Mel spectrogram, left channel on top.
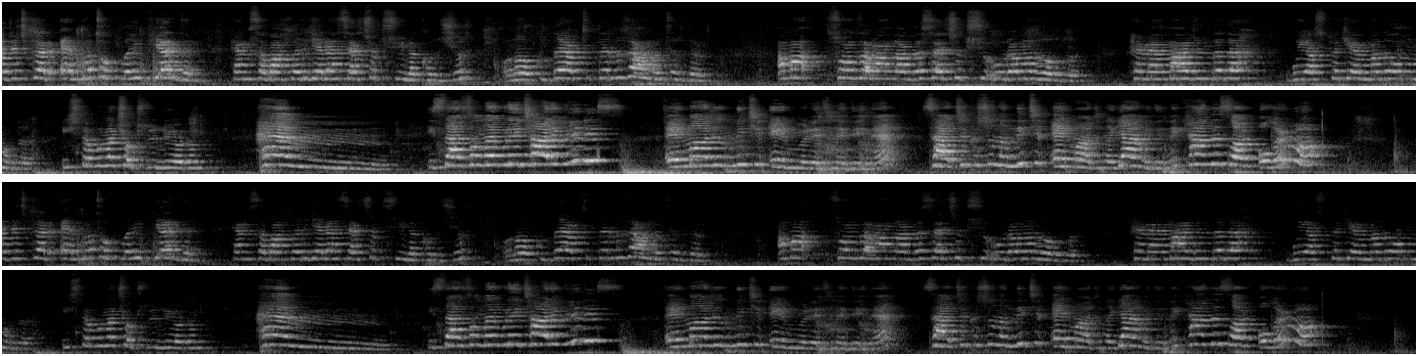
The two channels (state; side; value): quieter; right; 7.5 dB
